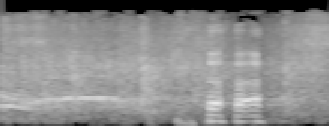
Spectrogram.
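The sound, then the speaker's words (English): Audience applause at a talk: a steady crackling clatter of many hands clapping, with a brief voice rising over it near the end. “Come on, give me a round of applause for a little bit of humour.”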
